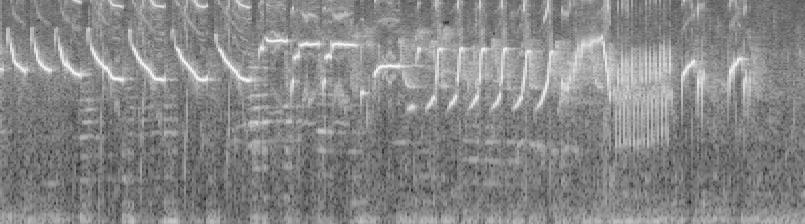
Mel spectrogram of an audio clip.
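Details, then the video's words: Belgian canary singing naturally, loud and close: repeated downward-slurred whistles, then varied rising and falling notes and a harsh buzzy burst before a few last slurs. "Canario Belga Cantando Naturalmente"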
